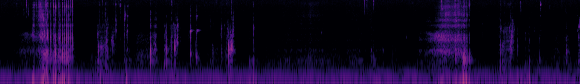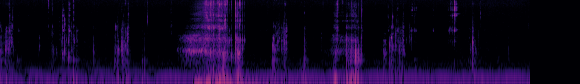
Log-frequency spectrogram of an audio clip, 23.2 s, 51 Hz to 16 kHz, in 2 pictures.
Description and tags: Drinking from a mug
Drinking liquid from a mug. Recorded with AT 2035.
